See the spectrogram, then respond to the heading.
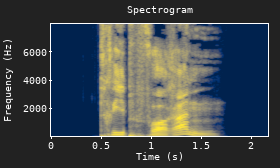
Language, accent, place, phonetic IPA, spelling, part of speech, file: German, Germany, Berlin, [ˌtʁiːp foˈʁan], trieb voran, verb, De-trieb voran.ogg
- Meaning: first/third-person singular preterite of vorantreiben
